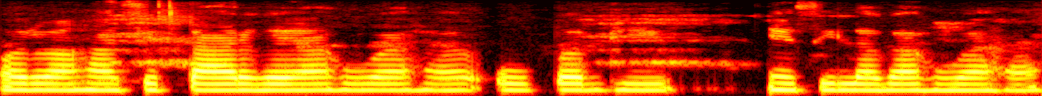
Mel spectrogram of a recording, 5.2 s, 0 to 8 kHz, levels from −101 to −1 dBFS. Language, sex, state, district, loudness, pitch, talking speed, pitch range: Hindi, female, Uttar Pradesh, Ghazipur, -15 LUFS, 195 Hz, 150 wpm, 195-200 Hz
